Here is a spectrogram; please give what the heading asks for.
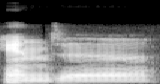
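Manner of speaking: ordinary talk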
